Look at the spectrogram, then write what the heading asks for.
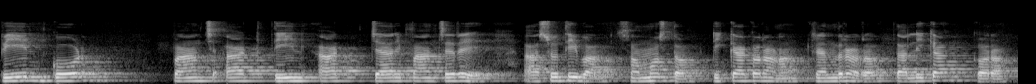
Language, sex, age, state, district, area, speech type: Odia, male, 18-30, Odisha, Kendrapara, urban, read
